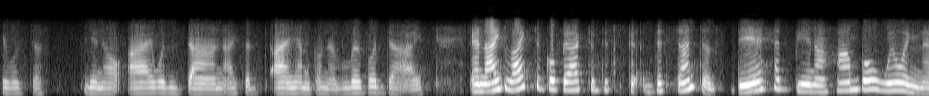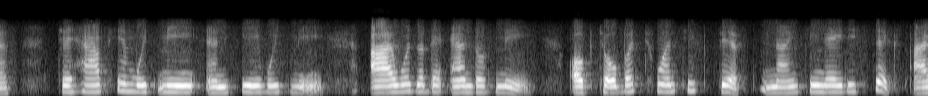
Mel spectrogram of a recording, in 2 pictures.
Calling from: Port Charlotte, Florida, United States; I'm calling from Foxborough. I'm calling from Port Charlotte, Florida. I forget where I am. We have here for the winter.

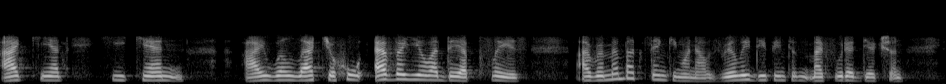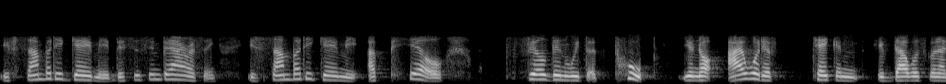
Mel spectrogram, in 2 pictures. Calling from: Port Charlotte, Florida, United States; English is a second language; I'm calling from Port Charlotte, Florida.

